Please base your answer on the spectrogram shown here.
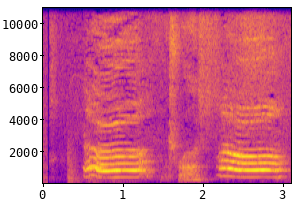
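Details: Cat talking with its owner: two drawn-out, steady tonal meows of about a second each, separated by a short pause filled with a soft, low murmur.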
